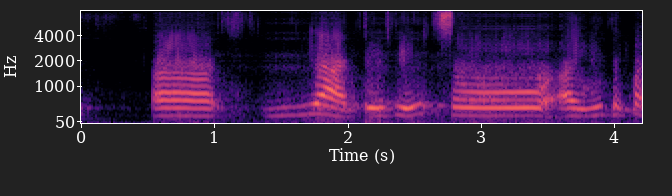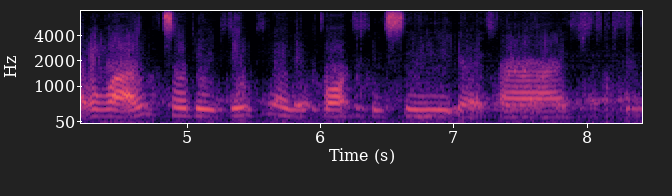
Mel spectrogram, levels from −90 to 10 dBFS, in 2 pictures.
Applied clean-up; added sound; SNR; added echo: neural separator model SepFormer DNS4.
